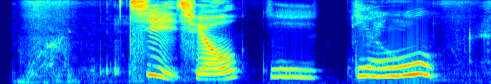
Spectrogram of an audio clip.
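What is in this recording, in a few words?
"qi4qiu2", Mandarin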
